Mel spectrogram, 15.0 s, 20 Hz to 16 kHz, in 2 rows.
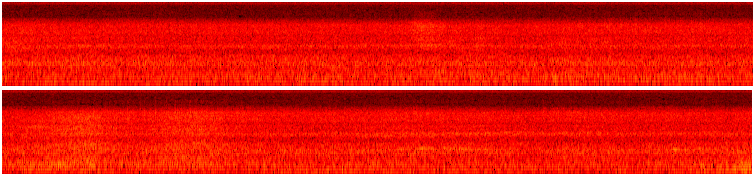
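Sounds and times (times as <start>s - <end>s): wind on microphone: 14.4s - 15.0s.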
